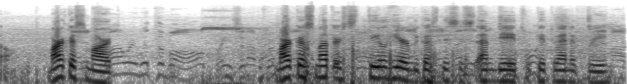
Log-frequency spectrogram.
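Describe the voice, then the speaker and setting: Over noticeable background noise, a man with a non-native accent speaks at a moderate pace, with big swings in loudness and long, frequent pauses. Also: fairly high pitch for a man, ordinary pitch variation. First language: not English. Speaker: gaming livestreamer. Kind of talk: live gameplay commentary. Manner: halting.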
